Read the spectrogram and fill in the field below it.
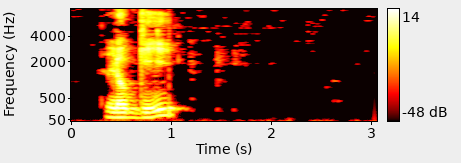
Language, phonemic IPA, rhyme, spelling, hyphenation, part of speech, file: Norwegian Bokmål, /lʊˈɡiː/, -ʊɡiː, -logi, -lo‧gi, suffix, Nb--logi.ogg
- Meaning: 1. -logy (a branch of learning; a study of a particular subject) 2. -logy (something said, or a way of speaking, a narrative)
